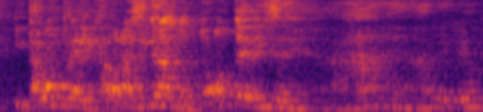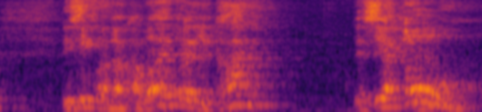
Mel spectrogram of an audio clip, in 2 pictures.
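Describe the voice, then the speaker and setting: A man preaching a sermon as pastor, telling a story with lively acted-out dialogue. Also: sits high, a little hiss or hum. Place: church sanctuary. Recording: echoey church hall, mic at a distance.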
